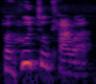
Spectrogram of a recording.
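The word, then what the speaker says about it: Pōhutukawa: So, Pahutukawa. Yeah. That's the way to say it.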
